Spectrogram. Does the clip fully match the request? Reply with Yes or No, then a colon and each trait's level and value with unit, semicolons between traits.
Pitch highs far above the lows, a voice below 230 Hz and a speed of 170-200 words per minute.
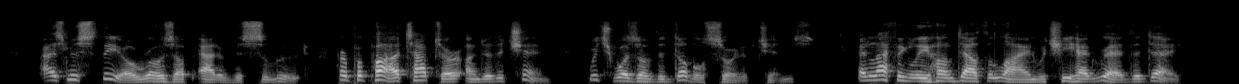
Yes: wide, 7.5 semitones; medium, 140 Hz; average, 175 wpm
